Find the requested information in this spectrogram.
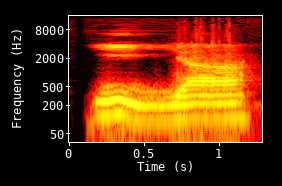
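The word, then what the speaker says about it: إِيَّاكَ: Iyyaka na'budu wa iyyaka nasta'in. The correct pronunciation is iya. Some people recite wa iya. The shadda shows that there are two ya letters here, side by side.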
